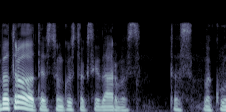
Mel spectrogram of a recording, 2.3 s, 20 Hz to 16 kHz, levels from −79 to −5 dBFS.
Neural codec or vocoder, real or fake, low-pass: none; real; 7.2 kHz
